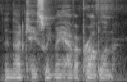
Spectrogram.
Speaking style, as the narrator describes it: I whispered

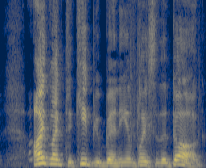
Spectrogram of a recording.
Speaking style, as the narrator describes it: laughed the lady

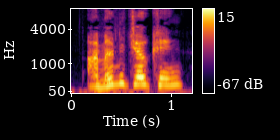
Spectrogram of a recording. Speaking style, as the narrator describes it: Ron added hastily as Ginny blanched

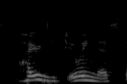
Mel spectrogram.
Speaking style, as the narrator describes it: groaned

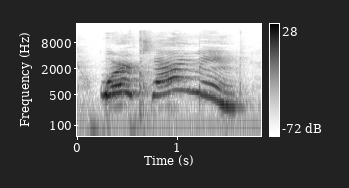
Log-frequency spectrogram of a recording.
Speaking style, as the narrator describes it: they shouted

